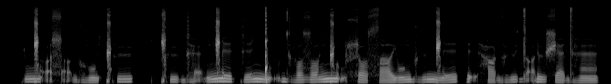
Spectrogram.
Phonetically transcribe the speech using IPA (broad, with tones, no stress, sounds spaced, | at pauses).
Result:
ŋ͡ǁ ɑ̰˦˥ ɬ ɑ̰˩˧ ɡʱ õ˨˩ ǁʰ y˦˥ | ǀʰ y˨˩ ɡʱ æ̰˨˩ ŋ͡ǁ e˥˧ k e˨˥ ŋ͡ǃ ṵ˨˥ dʱ y˩˧ zˤ y˨˥ ŋ͡ǁ ṵ˥˧ ɬ y˨˩ sˤ e˩˧ j õ˨˥ ɡʱ y˨˥ ŋ͡ǁ e˨˥ | ḛ˥˧ h ɑ˨˩ ɡʱ y˨˥ d ɑ̰˦˥ ɾ y˩˧ ʃ æ˨˩ dʱ æ̃˨˩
